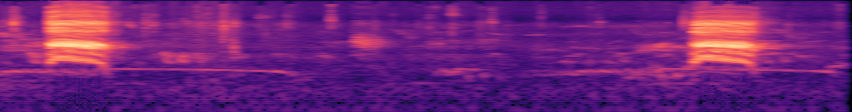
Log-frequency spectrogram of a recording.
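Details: Crows fighting for food: two loud, harsh, nasal caws about three seconds apart, each short and arched, with a steady thin whistle and faint bird chatter between them.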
